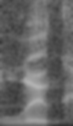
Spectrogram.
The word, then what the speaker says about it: LIWC: inquiry and word count liwc which is pronounced luke so when i referred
